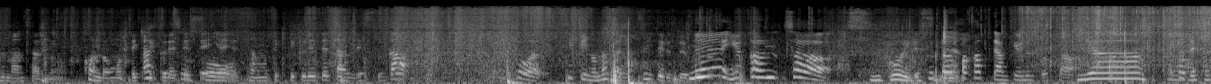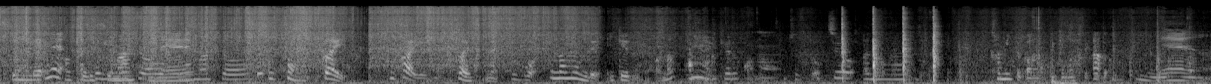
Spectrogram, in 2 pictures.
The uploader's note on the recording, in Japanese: 岐阜県岐阜市内からから車で1時間。愛知の犬山というエリアにあるキャンプ場に潜入！ティピーという円錐型のテントの中で火を焚きながらの収録です。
